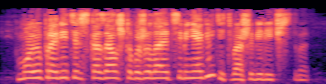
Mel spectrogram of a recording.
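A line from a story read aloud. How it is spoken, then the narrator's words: Indifferent formal tone. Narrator (Russian): С порога сказал безразличным светским тоном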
